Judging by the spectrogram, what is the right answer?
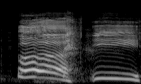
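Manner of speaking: high, disgusted squealing.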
